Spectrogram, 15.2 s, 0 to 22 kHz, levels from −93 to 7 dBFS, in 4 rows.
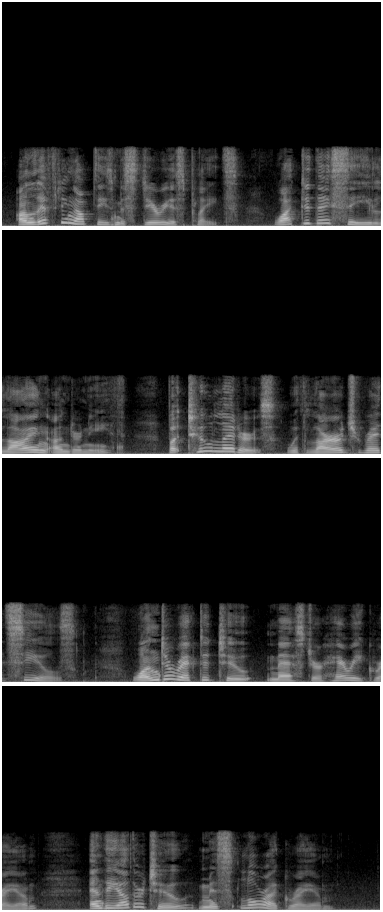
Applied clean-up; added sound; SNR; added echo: none; none; none; none.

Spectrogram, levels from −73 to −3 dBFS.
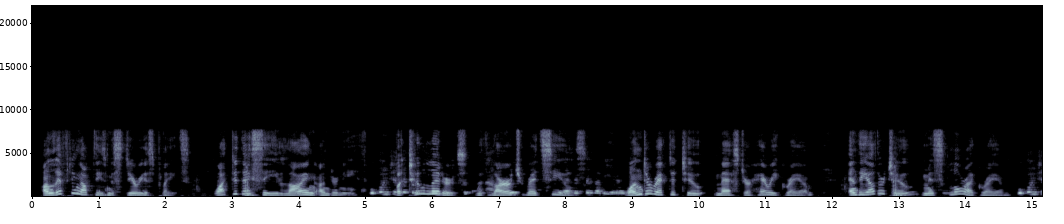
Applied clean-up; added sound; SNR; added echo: classical method Wiener filter.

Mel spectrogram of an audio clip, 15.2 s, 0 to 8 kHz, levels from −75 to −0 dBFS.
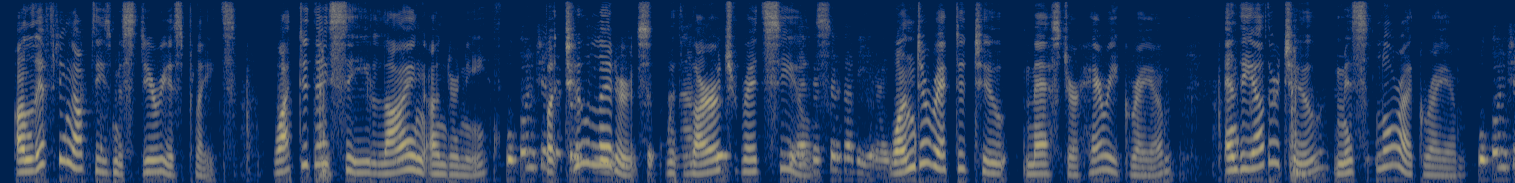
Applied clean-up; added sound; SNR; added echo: neural mask model RNNoise.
